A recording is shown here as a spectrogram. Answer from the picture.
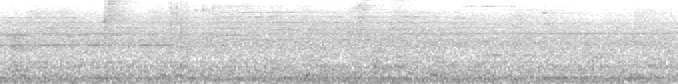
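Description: Steady, even background rumble at a constant level, with faint voices murmuring in it.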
